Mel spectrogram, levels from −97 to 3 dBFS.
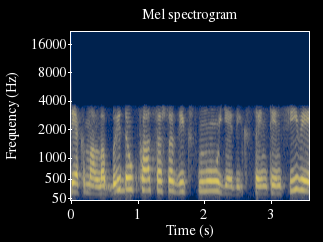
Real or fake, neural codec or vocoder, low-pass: fake; codec, 16 kHz in and 24 kHz out, 1 kbps, XY-Tokenizer; 3.6 kHz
